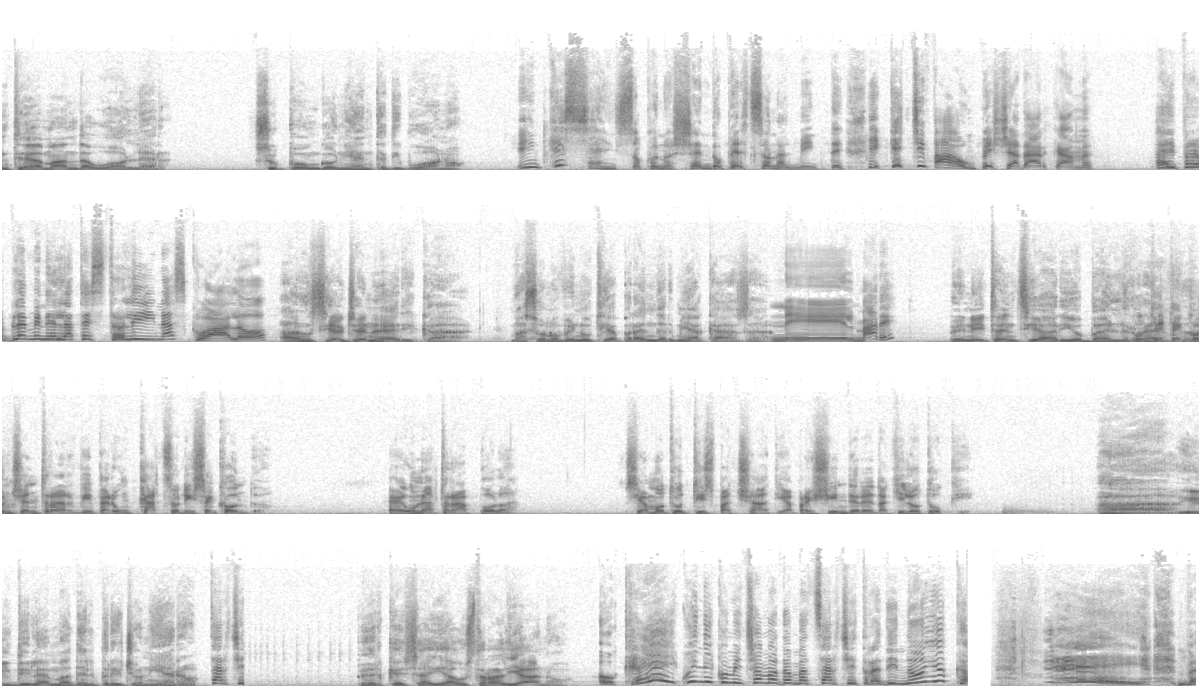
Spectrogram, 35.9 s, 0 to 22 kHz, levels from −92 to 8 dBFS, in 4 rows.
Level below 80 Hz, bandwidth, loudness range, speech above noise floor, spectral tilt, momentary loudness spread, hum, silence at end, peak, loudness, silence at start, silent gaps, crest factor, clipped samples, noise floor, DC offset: -60 dBFS; 18 kHz; 4 LU; 26 dB; -3.5 dB/octave; 9 LU; none; 0 s; -18 dBFS; -36 LUFS; 0 s; 34.17-34.35 s; 18 dB; under 0.1%; -62 dBFS; under 0.1%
